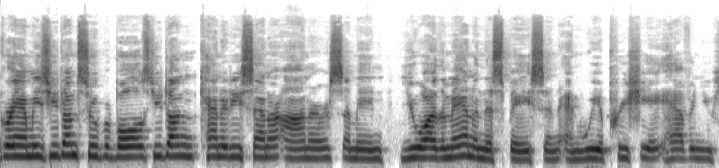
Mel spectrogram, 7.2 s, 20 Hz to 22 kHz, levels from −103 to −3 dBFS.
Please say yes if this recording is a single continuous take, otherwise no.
no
